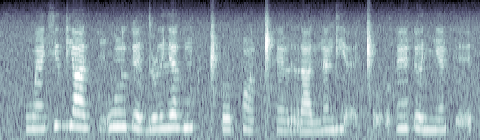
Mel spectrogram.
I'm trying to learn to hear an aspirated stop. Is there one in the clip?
yes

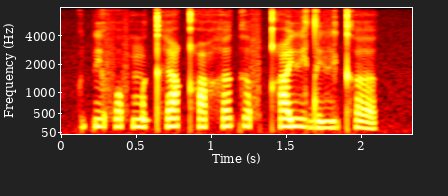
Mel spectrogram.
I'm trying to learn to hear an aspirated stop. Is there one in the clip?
yes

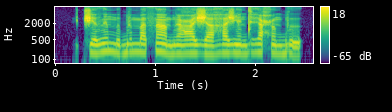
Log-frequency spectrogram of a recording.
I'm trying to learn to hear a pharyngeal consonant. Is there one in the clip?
yes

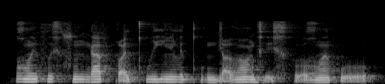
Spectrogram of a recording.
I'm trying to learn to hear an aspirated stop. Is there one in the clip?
yes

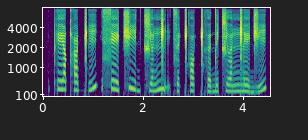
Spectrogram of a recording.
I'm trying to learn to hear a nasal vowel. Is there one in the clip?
no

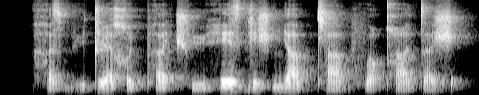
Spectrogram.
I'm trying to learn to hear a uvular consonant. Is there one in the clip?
yes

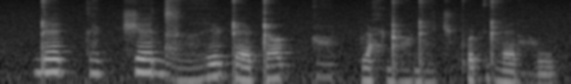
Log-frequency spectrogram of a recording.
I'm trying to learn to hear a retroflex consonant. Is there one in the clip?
yes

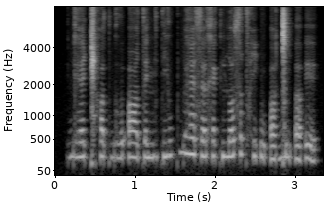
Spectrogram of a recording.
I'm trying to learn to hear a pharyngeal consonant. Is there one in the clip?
no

